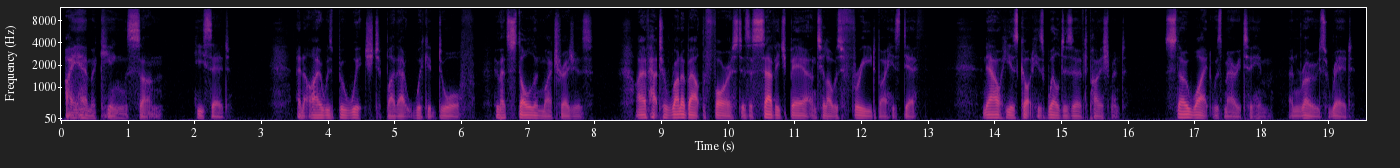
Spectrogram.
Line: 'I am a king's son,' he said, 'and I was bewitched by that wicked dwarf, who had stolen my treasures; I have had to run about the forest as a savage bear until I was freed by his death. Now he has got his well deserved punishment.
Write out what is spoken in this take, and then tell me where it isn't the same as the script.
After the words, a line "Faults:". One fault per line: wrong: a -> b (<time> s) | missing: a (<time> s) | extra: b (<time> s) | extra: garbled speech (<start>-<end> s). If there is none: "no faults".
'I am a king's son,' he said, 'and I was bewitched by that wicked dwarf, who had stolen my treasures; I have had to run about the forest as a savage bear until I was freed by his death. Now he has got his well deserved punishment. Snow white was married to him, and Rose red
Faults:
extra: Snow white was married to him and Rose red (16.5 s)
